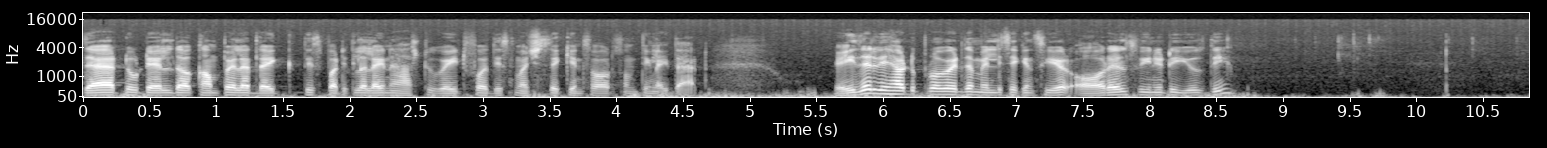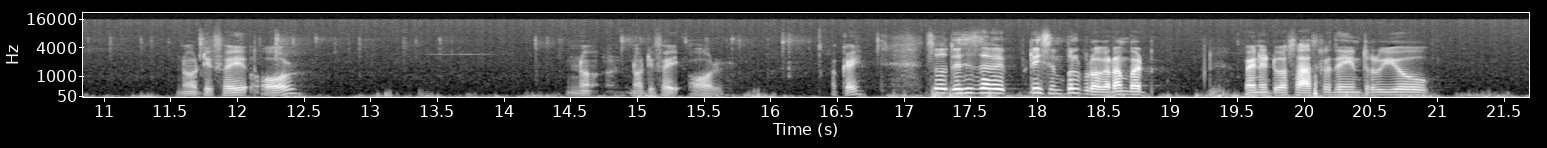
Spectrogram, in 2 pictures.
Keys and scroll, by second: 19.4 ctrl+s.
